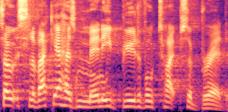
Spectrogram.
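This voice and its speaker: Speaking at a moderate pace, a man with a fairly high pitch shows vocal fry. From England. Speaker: visiting pastor. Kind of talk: sermon with interpreter. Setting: church. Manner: pausing phrase by phrase for interpretation.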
